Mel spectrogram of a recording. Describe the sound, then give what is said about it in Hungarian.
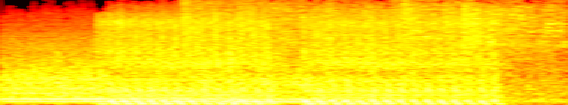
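Rapid automatic gunfire from a car speeding through a harbour at night rattles in a dense, continuous, loud burst for several seconds, with a roaring engine-like rumble underneath, then cuts off abruptly near the end. “Milyen ösztön súgta meg Francescónak, hogy az éjszakai kikötőben vágtató autó spriccelni fog?”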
